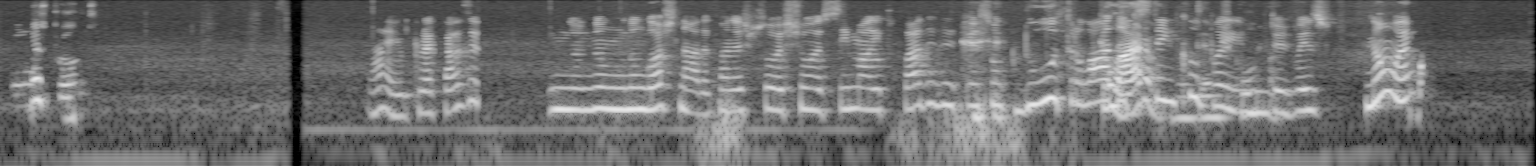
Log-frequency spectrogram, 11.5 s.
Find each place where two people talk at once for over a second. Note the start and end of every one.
8.3-9.7

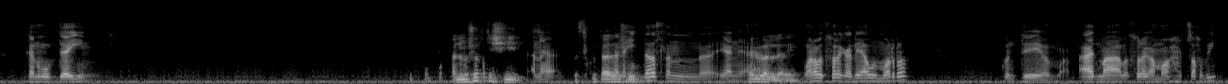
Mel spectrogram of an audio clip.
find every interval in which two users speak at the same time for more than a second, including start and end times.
none

